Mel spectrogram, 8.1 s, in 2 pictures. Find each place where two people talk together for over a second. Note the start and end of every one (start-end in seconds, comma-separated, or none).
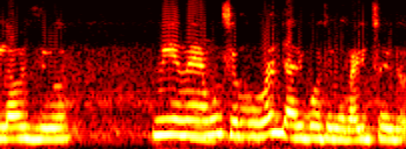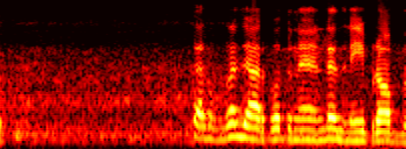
none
